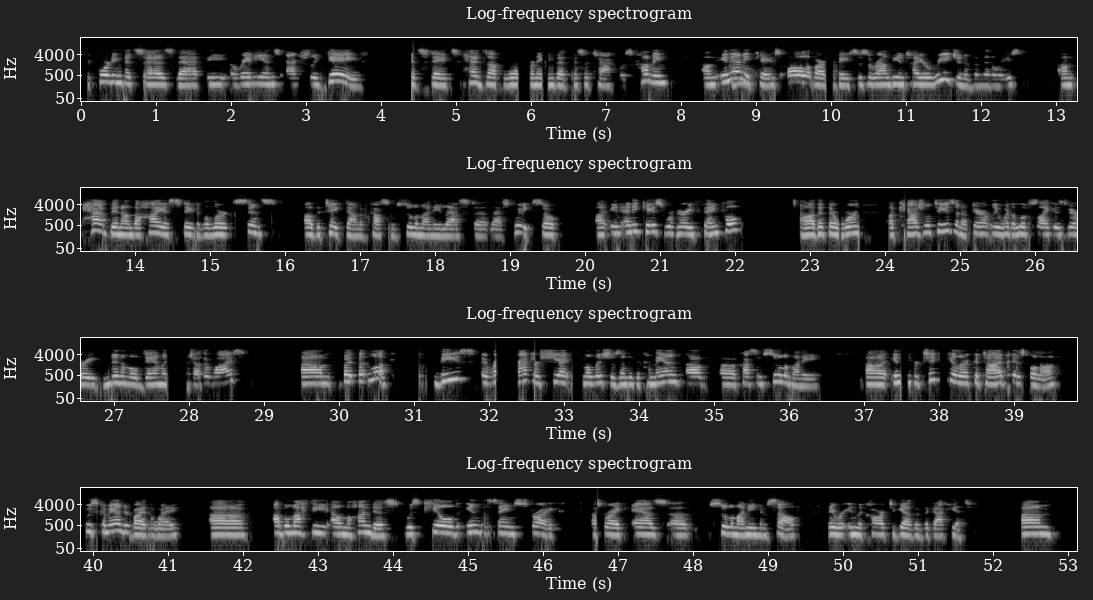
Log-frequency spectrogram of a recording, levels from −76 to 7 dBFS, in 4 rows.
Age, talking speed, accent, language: 40-59, 150 wpm, American, English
